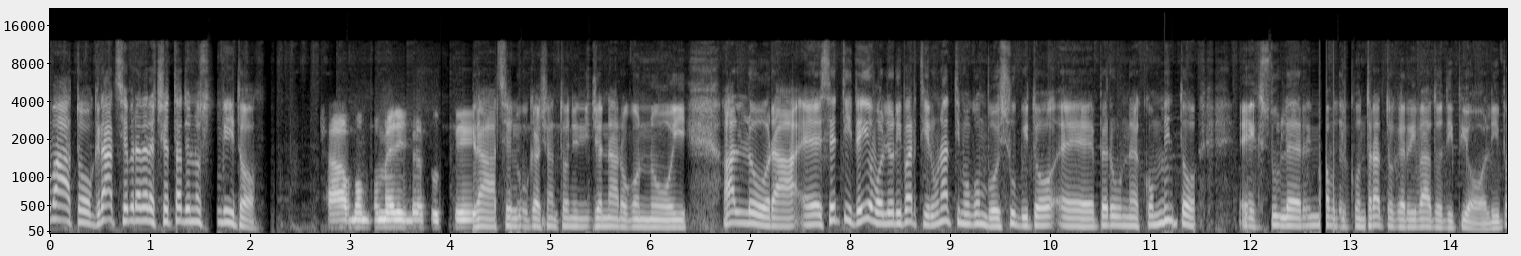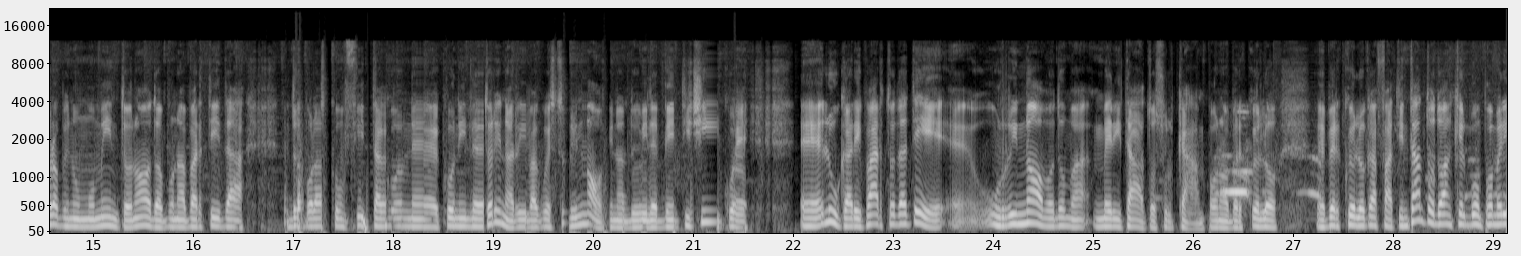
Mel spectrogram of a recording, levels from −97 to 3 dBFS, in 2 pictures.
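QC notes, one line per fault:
1.57–1.72 s, burst of packet loss: about 100 ms of audio never arrives. The receiver stretches the last sound and fades it down, ending in roughly 30 ms of near-silence. Playback then resumes further on, so the sound jumps past the missing stretch.
2.13–4.79 s, 11.13–13.18 s, 16.40–18.93 s and 19.31–22.10 s, repeated packet loss (robotic sound): each stretch holds 18 to 20 separate gaps. About a fifth of each stretch is synthetic continuation, with the longest gaps at 79, 46, 79 and 96 ms. Holes arriving this close together make the sound choppy and broken.
5.31–5.37 s and 5.39–5.45 s, short concealed packet loss: two holes of about 40 ms each, barely 20 ms apart. Each is patched by extending the preceding sound and blending back into the real signal. The result is a quick double smear or wobble, and any brief transient there can disappear.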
